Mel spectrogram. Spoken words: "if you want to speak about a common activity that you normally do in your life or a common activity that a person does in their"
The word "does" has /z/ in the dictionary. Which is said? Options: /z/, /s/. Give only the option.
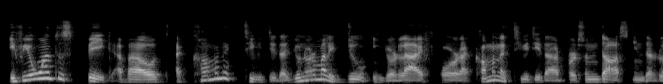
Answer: /s/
